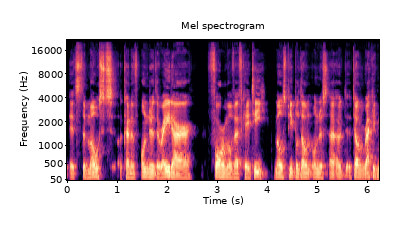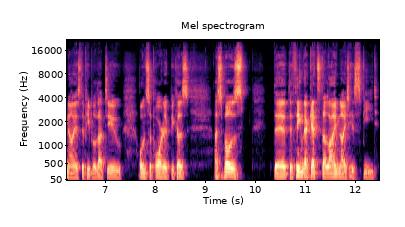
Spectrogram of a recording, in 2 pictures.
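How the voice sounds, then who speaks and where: An Irish man with a fairly low voice hosts a conversational podcast interview. He speaks casually, in halting phrases that often restart as he goes. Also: steady tone. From Ireland.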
